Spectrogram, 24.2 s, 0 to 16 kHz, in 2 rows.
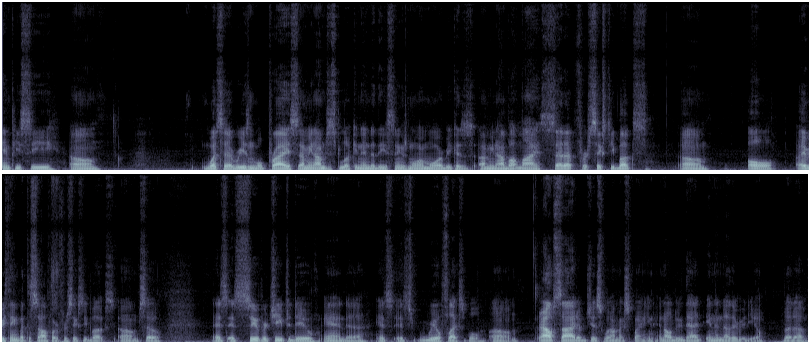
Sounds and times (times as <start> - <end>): Speech: 0.0 - 1.5, 2.9 - 14.5, 15.2 - 24.1.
